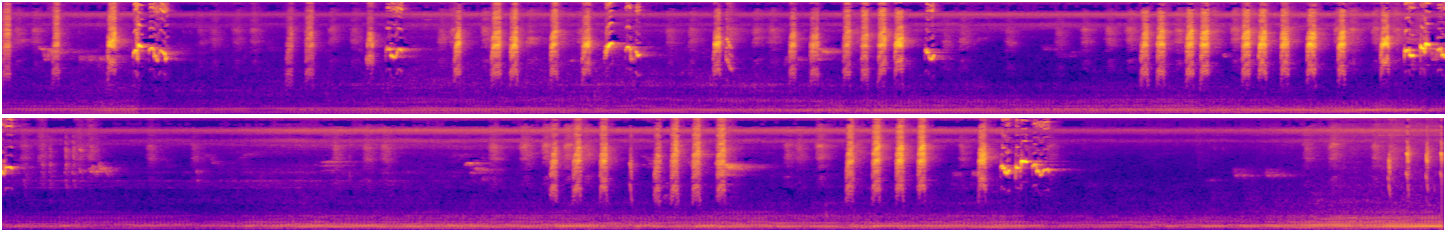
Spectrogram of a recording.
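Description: Sooty-headed bulbul (kutilang) calling in a lively run: repeated bursts of quick chattering notes mixed with short whistled notes, with pauses between bursts. A steady low hum runs underneath and grows louder in the second half.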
